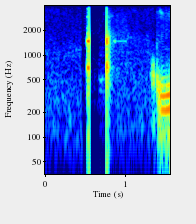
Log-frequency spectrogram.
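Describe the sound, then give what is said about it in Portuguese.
Two short telephone keypad beeps sound as a phone's number pad is pressed by accident with an ear. A voice begins right after the second tone. “E meu ouvido tá discando o número aqui, peraí.”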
